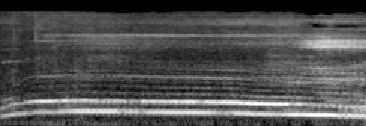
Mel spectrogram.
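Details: Luoluo, an Alaskan Malamute pet much loved by grandma, holds one long unbroken howl that rises slightly, then sinks gently over two and a half seconds, loud and clear over a quiet background.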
